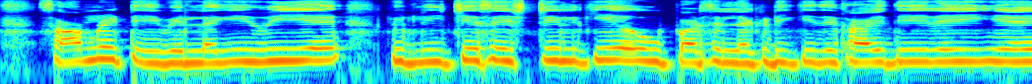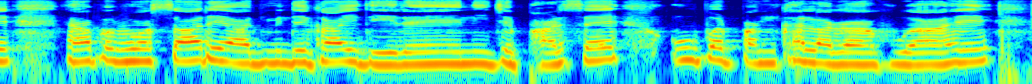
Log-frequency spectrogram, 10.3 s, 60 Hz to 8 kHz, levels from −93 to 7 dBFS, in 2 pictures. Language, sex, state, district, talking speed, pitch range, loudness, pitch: Hindi, male, Chhattisgarh, Rajnandgaon, 205 wpm, 205-235 Hz, -19 LUFS, 220 Hz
